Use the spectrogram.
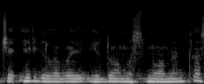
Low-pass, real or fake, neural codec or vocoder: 14.4 kHz; real; none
